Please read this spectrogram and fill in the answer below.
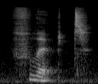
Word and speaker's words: flipped: sound in the infinitive the final sound of the verb is p which is unvoiced therefore it is case one and the ed is pronounced as a t flipped flipped how do you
